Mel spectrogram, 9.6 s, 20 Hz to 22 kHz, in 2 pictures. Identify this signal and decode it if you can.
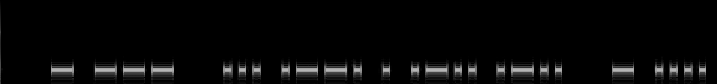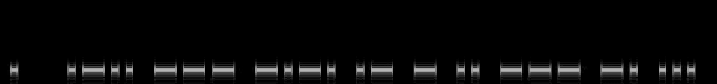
Morse code, heard as a keyed tone, about 25 wpm, 600 Hz. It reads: TO SPELL THE LOCATIONS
